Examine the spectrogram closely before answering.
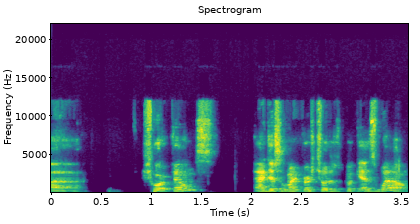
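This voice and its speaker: This man's voice has a bright, sharp tone. Vocal fry runs through it. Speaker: artist and entrepreneur. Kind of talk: casual chat. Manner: halting.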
